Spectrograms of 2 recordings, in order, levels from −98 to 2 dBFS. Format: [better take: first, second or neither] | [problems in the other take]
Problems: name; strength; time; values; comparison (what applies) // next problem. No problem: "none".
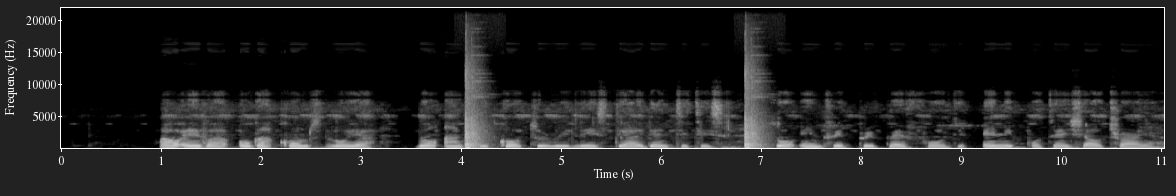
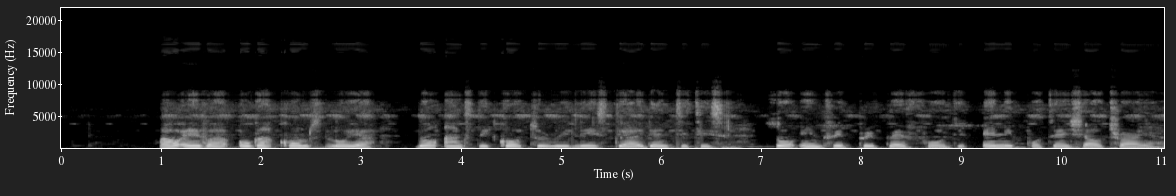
second | background sound (Hammer); 3 dB above the speech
